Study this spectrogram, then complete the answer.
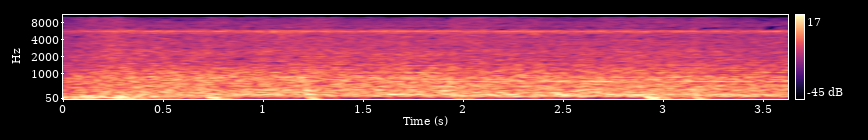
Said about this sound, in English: With turbine engines powering propellers, the Electra cruises at 350 knots, more than double the cruising speed of the C-46, and carries twice the payload, but at a price. This airplane here, we turn jet fuel into black smoke.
